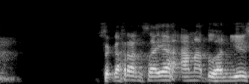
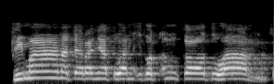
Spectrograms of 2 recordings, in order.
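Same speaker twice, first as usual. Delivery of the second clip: desperate plea; 5 semitones higher than usual. Retold or imitated. Convert begging God to show the way, high and pleading.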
